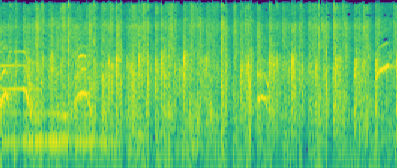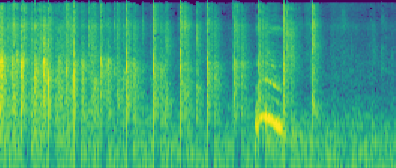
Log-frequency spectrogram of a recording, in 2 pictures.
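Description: Club audience applauding and calling out a few whoops at the end of a song. A held note from the band dies away in the first second and a half, and the clapping thins out and stops shortly before the end.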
